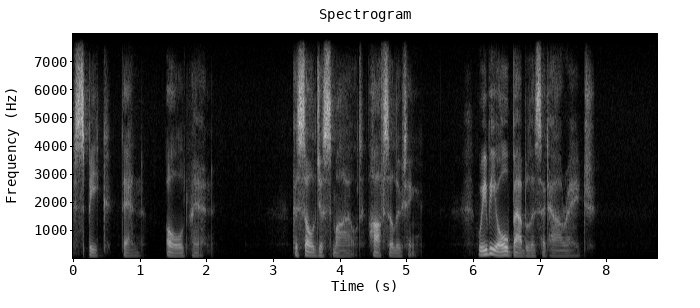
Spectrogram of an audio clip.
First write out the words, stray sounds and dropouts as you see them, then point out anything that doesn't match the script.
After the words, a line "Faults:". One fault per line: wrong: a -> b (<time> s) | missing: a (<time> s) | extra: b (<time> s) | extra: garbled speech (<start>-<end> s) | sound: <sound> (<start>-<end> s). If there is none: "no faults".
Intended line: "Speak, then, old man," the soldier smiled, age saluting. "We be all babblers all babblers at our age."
"Speak, then, old man," the soldier smiled, half saluting. "We be all babblers at our age."
Faults:
wrong: age -> half (4.5 s)
missing: all babblers (7.0 s)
